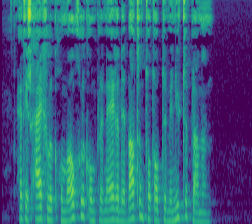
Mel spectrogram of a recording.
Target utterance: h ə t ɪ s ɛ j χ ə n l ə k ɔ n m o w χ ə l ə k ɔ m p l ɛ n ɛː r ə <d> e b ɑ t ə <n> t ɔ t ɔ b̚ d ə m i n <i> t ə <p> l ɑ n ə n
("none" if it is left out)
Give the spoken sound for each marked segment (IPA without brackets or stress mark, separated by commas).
d, n, y, p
